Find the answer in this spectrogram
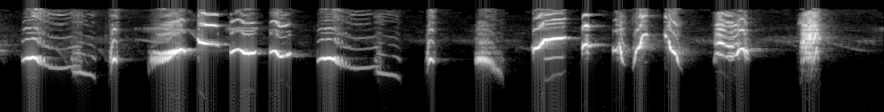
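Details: A female Oriental magpie-robin, used as a lure to draw wild males, gives a rapid run of varied rising and falling whistles and chirps in quick bursts over four seconds.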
